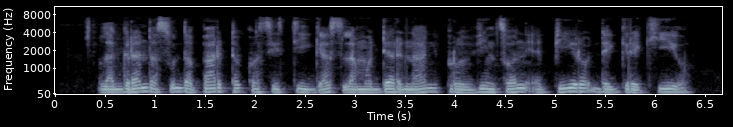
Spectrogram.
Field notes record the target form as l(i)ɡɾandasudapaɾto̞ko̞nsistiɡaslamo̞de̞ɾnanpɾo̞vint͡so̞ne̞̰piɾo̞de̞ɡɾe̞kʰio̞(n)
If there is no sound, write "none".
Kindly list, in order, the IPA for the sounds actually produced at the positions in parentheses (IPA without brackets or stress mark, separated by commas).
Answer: a, none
